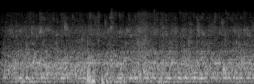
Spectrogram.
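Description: Moving water in a crayfish aquarium setup with azolla and water lettuce, a steady close trickle and bubbling flow running throughout with one brief louder gurgle.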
